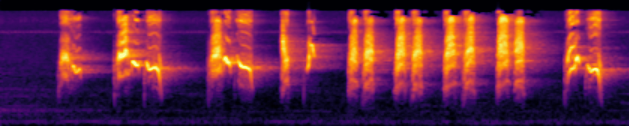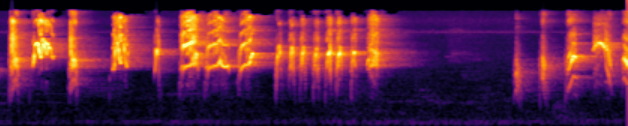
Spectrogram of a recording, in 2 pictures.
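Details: Long-tailed shrike song used as a training recording for other birds, packed with imitations: rapid bursts of harsh, chattering and whistled notes sweeping high, delivered almost nonstop for about eight seconds, a short pause, then a fresh burst; a faint low hum beneath.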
